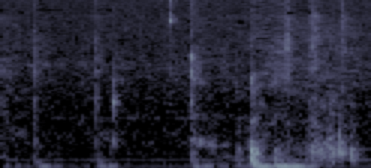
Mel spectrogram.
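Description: Faint ticks of a stylus tip tapping and sliding on an iPad's glass screen while handwriting, with a louder, dull low thump near the end.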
